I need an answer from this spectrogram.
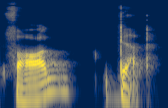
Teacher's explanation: link the d sound to the second word up. So you have dup together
